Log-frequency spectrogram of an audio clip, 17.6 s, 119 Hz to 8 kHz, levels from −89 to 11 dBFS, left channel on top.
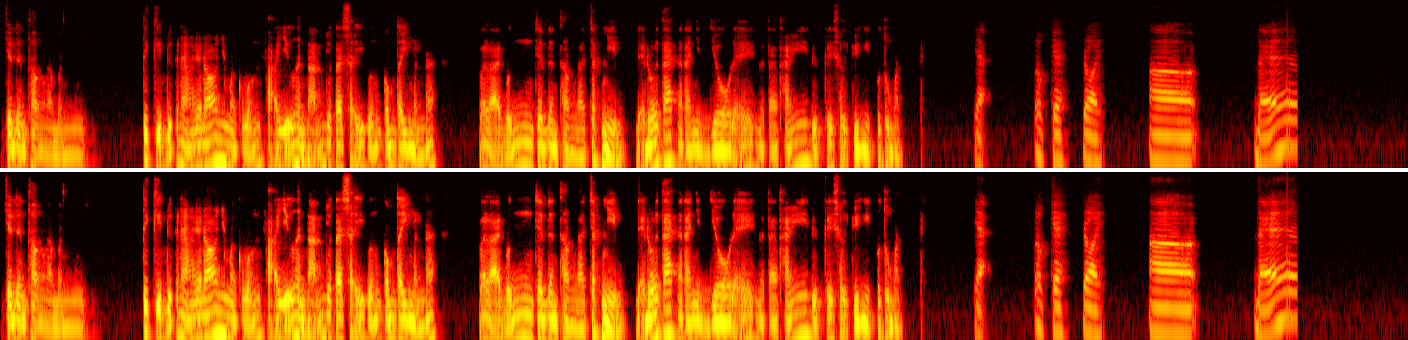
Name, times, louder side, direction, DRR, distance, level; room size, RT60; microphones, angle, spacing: voice 1, 0.1-1.1 1.8-5.4 6.0-11.3, right 2 dB, 75° right, 2.2 m, -20 dB
voice 2, 12.9-13.8 14.4-15.0 15.7-16.2, right 3 dB, 60° right, 4.9 m, -24 dB
head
